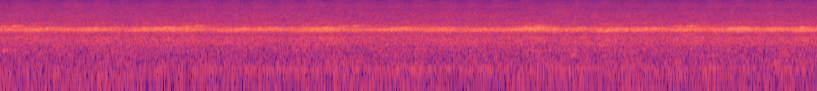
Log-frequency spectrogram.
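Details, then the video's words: Abundant frogs calling night after night following two wet years; an unbroken, shrill, buzzy chorus, slightly wavering in loudness, with no other clear sounds. "Frog Songs: Na Mele o nā Paloka"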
